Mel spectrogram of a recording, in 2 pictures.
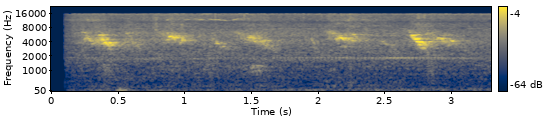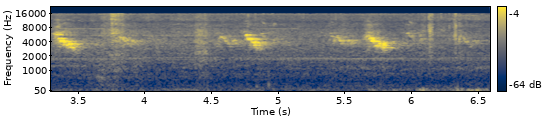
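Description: A small bird chirping over and over, short falling chirps about twice a second, over a low rumble.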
